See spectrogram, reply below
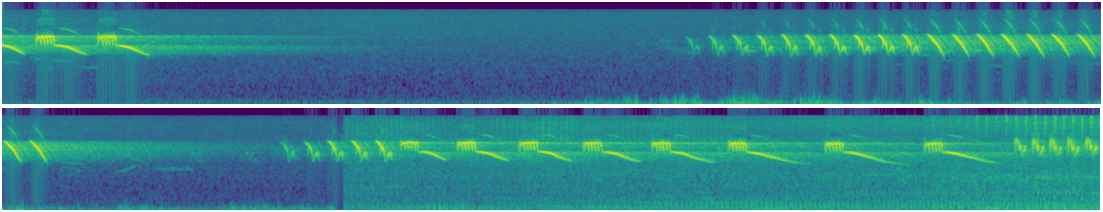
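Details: Night forest nightingale alternating sharp whistled notes with a sustained fast high trill of repeated clicks, followed by a run of emphatic downslurred phrases over a low rustling background.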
